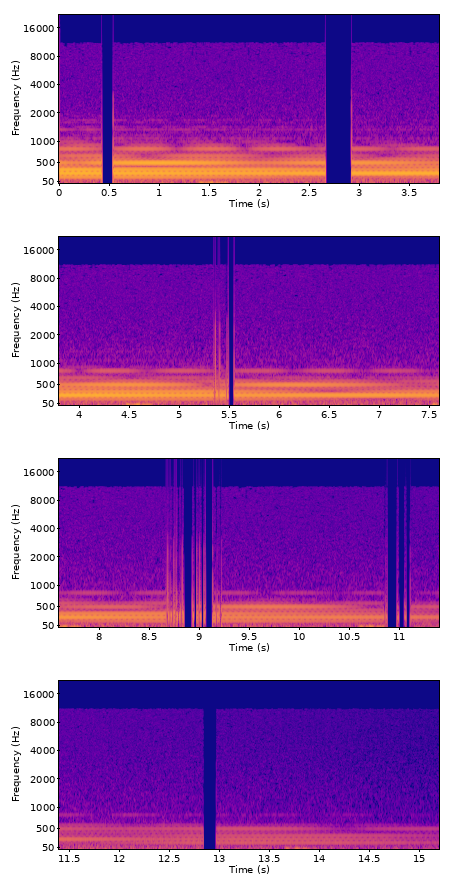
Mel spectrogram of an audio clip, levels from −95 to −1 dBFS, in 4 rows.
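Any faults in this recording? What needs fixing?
Six short holes cut through the audio at 0.42 to 0.54 s, 2.66 to 2.92 s, 5.34 to 5.55 s, 8.67 to 9.22 s, 10.85 to 11.11 s and 12.84 to 12.97 s. The third, fourth and fifth are broken into several gaps, up to 0.1 s each. The cause is likely Bluetooth dropout: late packets were discarded and the sound resumed where it would have been. On a waveform these show as flat lines. A spectrogram shows blank vertical bands with hard edges. Keeping the headphones close and clear of 2.4 GHz interference, or using a wired connection, would prevent this.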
